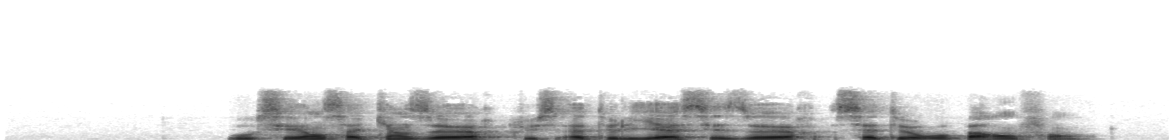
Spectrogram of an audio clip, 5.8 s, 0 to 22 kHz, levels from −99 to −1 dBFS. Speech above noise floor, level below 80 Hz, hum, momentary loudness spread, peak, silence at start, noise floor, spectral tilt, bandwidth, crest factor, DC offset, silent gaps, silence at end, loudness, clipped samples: 63 dB; -66 dBFS; none; 12 LU; -4 dBFS; 1.15 s; -83 dBFS; -6.5 dB/octave; 8 kHz; 18 dB; under 0.1%; none; 0.45 s; -20 LUFS; under 0.1%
